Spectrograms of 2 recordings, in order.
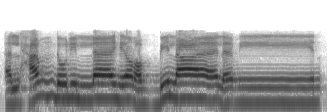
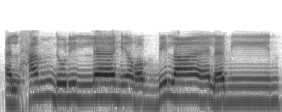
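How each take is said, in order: First: The vowel before the final n is held moderately. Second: The vowel before the final n is held briefly. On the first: "أربع حركات" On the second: "حركتين"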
